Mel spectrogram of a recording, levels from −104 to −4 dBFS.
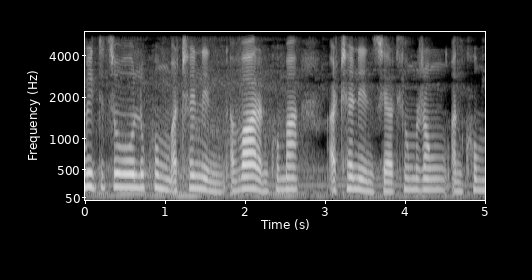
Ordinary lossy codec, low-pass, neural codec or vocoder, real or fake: none; 5.4 kHz; none; real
